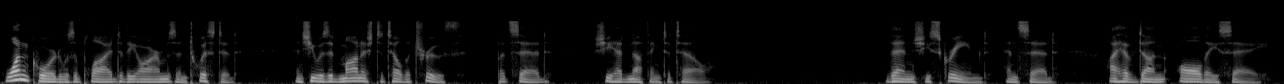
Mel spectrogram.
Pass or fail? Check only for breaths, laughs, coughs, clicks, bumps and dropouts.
pass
